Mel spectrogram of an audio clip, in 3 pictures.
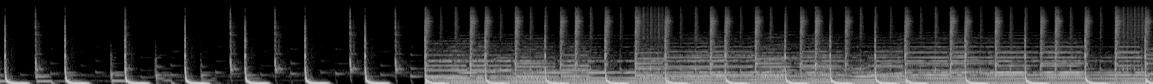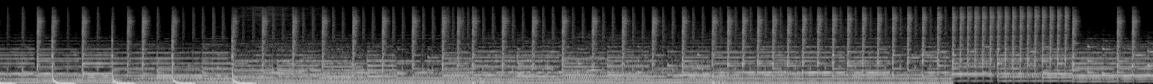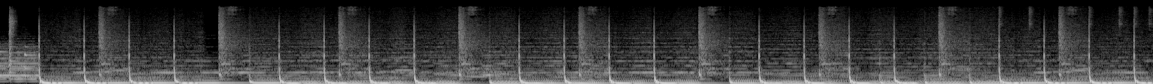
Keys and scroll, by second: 2.2 KP_1, 9.3 ctrl+l, 14.6 KP_1.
